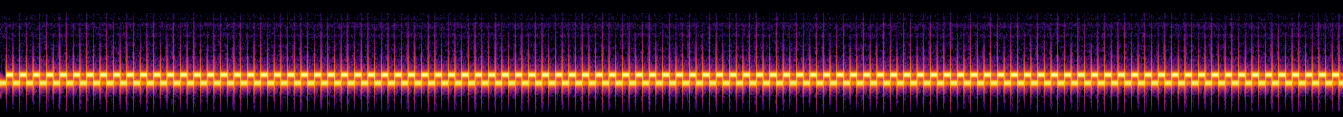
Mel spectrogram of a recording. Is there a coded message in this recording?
No, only a tone that alternates evenly between two pitches.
